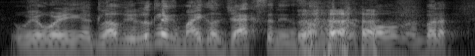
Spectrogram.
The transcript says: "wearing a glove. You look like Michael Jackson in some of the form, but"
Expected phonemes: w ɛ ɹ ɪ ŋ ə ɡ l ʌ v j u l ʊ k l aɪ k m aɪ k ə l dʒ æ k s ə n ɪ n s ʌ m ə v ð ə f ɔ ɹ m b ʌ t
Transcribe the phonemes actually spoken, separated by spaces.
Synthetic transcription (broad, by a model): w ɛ ɹ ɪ ŋ ə ɡ l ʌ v j u l ʊ k l aɪ k m aɪ k ə l dʒ æ k s ə n ɪ n s ʌ m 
